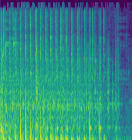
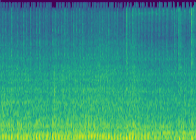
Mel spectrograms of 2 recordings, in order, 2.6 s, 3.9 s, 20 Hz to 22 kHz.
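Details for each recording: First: MTD 24-inch snowblower with 8 hp Tecumseh engine, dirty carburetor bowl, fresh gas, full choke, throttle low, primed: quick even puffs around eight a second fade away without catching; cranking, no start. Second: MTD 24-inch snowblower with 8 hp Tecumseh engine after fresh gas, dirty carburetor the owner thinks isn't savable: fast, steady popping, fairly even with slight roughness, runs pretty good; normal running.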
